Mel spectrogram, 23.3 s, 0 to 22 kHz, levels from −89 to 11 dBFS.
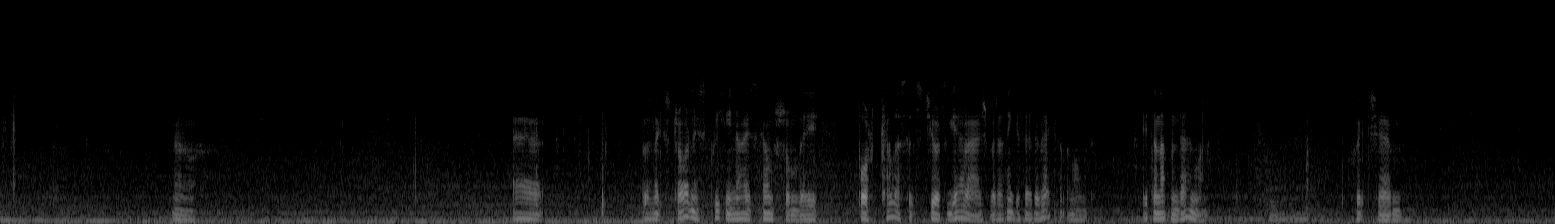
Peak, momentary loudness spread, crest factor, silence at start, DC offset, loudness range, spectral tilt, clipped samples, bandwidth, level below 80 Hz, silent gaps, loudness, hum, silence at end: -28 dBFS; 18 LU; 24 dB; 0 s; under 0.1%; 12 LU; -9 dB/octave; under 0.1%; 6.6 kHz; -60 dBFS; none; -52 LUFS; none; 0 s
